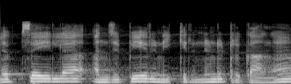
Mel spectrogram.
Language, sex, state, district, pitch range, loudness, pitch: Tamil, male, Tamil Nadu, Nilgiris, 110-135 Hz, -16 LUFS, 120 Hz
